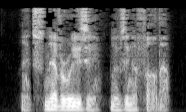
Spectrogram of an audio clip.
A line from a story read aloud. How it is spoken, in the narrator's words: I said quietly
